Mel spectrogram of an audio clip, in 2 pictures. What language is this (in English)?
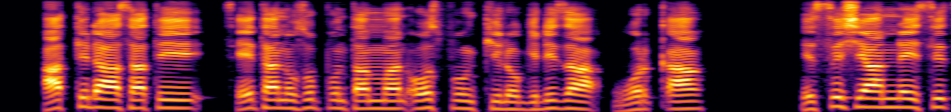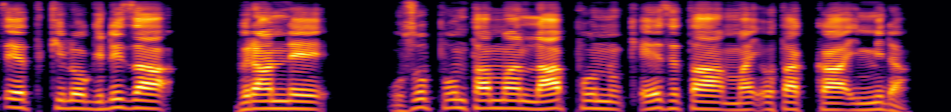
Gamo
